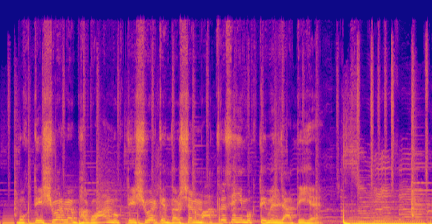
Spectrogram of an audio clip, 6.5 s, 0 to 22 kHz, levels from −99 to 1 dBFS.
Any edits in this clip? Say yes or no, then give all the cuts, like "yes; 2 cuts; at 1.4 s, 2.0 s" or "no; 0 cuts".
no; 0 cuts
